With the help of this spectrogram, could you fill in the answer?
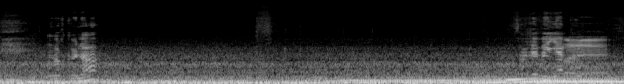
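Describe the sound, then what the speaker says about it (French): Exhaust of a BMW M4 Competition with its valves open, a steady low rumble heard close by from inside the car, muffled but present throughout, with someone talking over it. "C'est l'échappement."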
